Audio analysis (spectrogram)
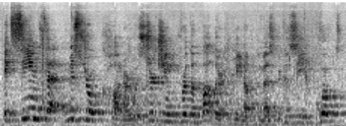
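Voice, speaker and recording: Teen girl as dry businesslike police investigator, medium pitch, student stage comedy, echoey far-off recording. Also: very animated, a little fast, a little hiss or hum, lightly acted. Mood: dry, official. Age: teens. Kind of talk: student stage acting in a one-act comedy. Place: school stage, recorded from the audience.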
